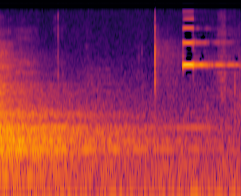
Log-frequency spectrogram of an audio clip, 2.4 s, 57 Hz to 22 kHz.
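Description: A single click, then about two seconds in a short high-pitched electronic beep from the Lou Board 3.0 electric skateboard's remote control system. The beep tells that the board's electronics are still alive after the abuse.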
